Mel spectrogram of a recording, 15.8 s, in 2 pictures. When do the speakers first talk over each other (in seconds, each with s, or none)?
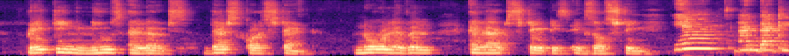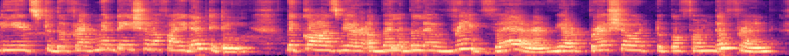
none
